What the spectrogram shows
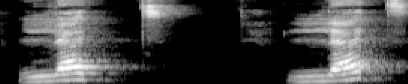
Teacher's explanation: Khi biar ada angin, biar menggelegak. Lat ta sifat hurufnya hamas kena ada sedikit sahaja angin, jangan banyak.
